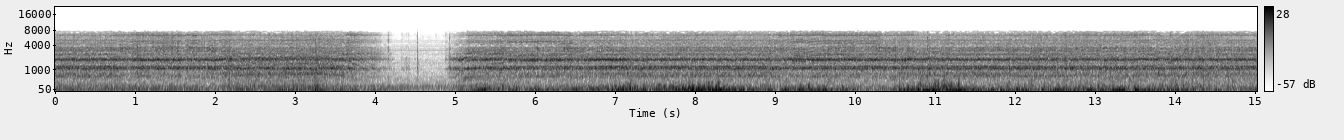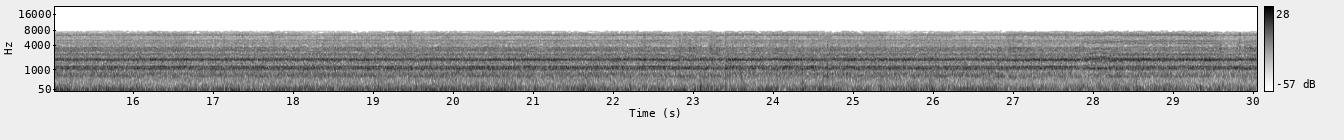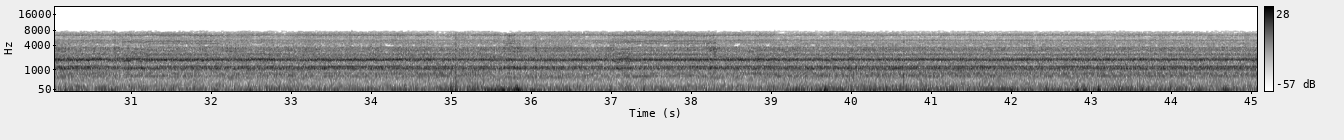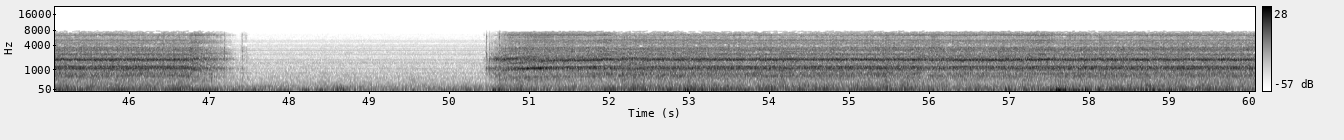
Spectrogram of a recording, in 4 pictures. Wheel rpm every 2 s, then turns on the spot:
160, 140, 70, 160, 160, 160, 160, 160, 160, 160, 160, 160, 160, 160, 160, 160, 160, 160, 160, 160, 160, 160, 160, 80, 0, 90, 160, 160, 160, 160.
none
